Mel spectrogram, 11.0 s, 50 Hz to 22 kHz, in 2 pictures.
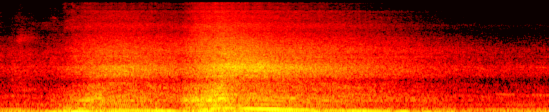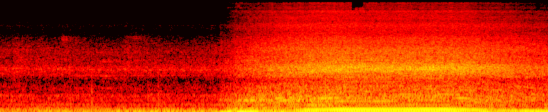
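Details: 2007 Honda CR-V 2.4L petrol (possibly 2012) in for power loss and hard starting, watched on wideband lambda. Two clean throttle blips rise and fall smoothly with no stumble or misfire. Later road testing showed lambda rich under load and no fuel-flow fault: normal revving.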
